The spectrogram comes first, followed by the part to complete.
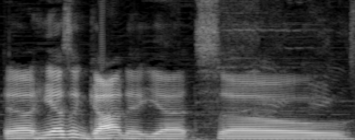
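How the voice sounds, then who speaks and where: A man's voice: medium pitch, slow pace, darkish tone, clean tone, faint music behind. A man live-streaming a game, chatting and commenting casually with slangy, sweary speech.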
